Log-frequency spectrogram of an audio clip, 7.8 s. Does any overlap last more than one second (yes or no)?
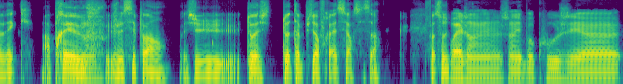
no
